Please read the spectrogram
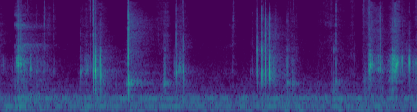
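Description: Plastic Easter egg halves pressed and squeezed together over wrapped Starburst candies, giving scattered sharp plastic clicks and creaks, some in quick clusters; the egg will not snap shut.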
